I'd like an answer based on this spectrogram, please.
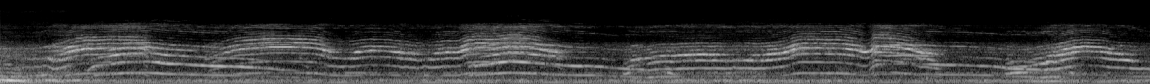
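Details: Cats fighting: continuous loud wavering yowls, each swelling upward then falling, overlapping in a long tense exchange with rich harmonics.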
